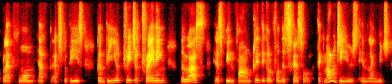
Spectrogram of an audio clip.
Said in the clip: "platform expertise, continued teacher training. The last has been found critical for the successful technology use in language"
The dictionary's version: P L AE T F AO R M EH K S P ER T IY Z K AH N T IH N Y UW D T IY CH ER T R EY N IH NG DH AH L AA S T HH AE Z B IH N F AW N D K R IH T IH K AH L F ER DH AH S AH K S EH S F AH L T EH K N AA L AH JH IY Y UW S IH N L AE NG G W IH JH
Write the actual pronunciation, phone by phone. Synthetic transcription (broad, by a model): P L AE T F AO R M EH K S P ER T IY S K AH N T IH N Y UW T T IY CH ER T R EY N IH NG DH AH L AA S T HH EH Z B IH N F AW N D K R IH T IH K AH L F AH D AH S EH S AH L T EH K N AA L AH JH IY Y UW S IH N L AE NG G W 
